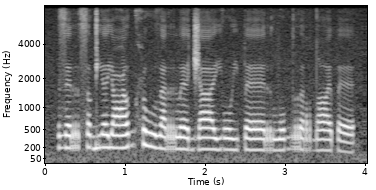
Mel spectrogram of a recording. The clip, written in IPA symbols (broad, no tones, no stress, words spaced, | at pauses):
zɛrsʌɡjɛjʕʌɡ ħuːðarβɛ d͡ʒaːjoːjpɛːr voɡrʌrdˤɛːpɛː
